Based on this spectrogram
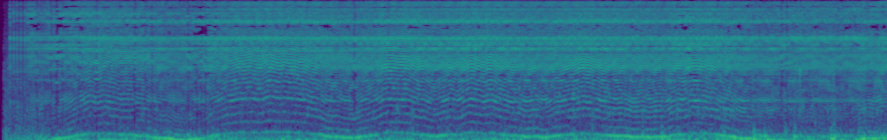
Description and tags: A Hardy Angel fly fishing reel pulling line at fast pace. Recording outdoors so addtional background noise can be heard.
